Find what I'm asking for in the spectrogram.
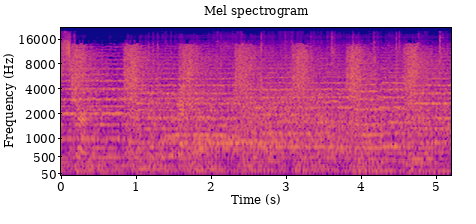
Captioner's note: applause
